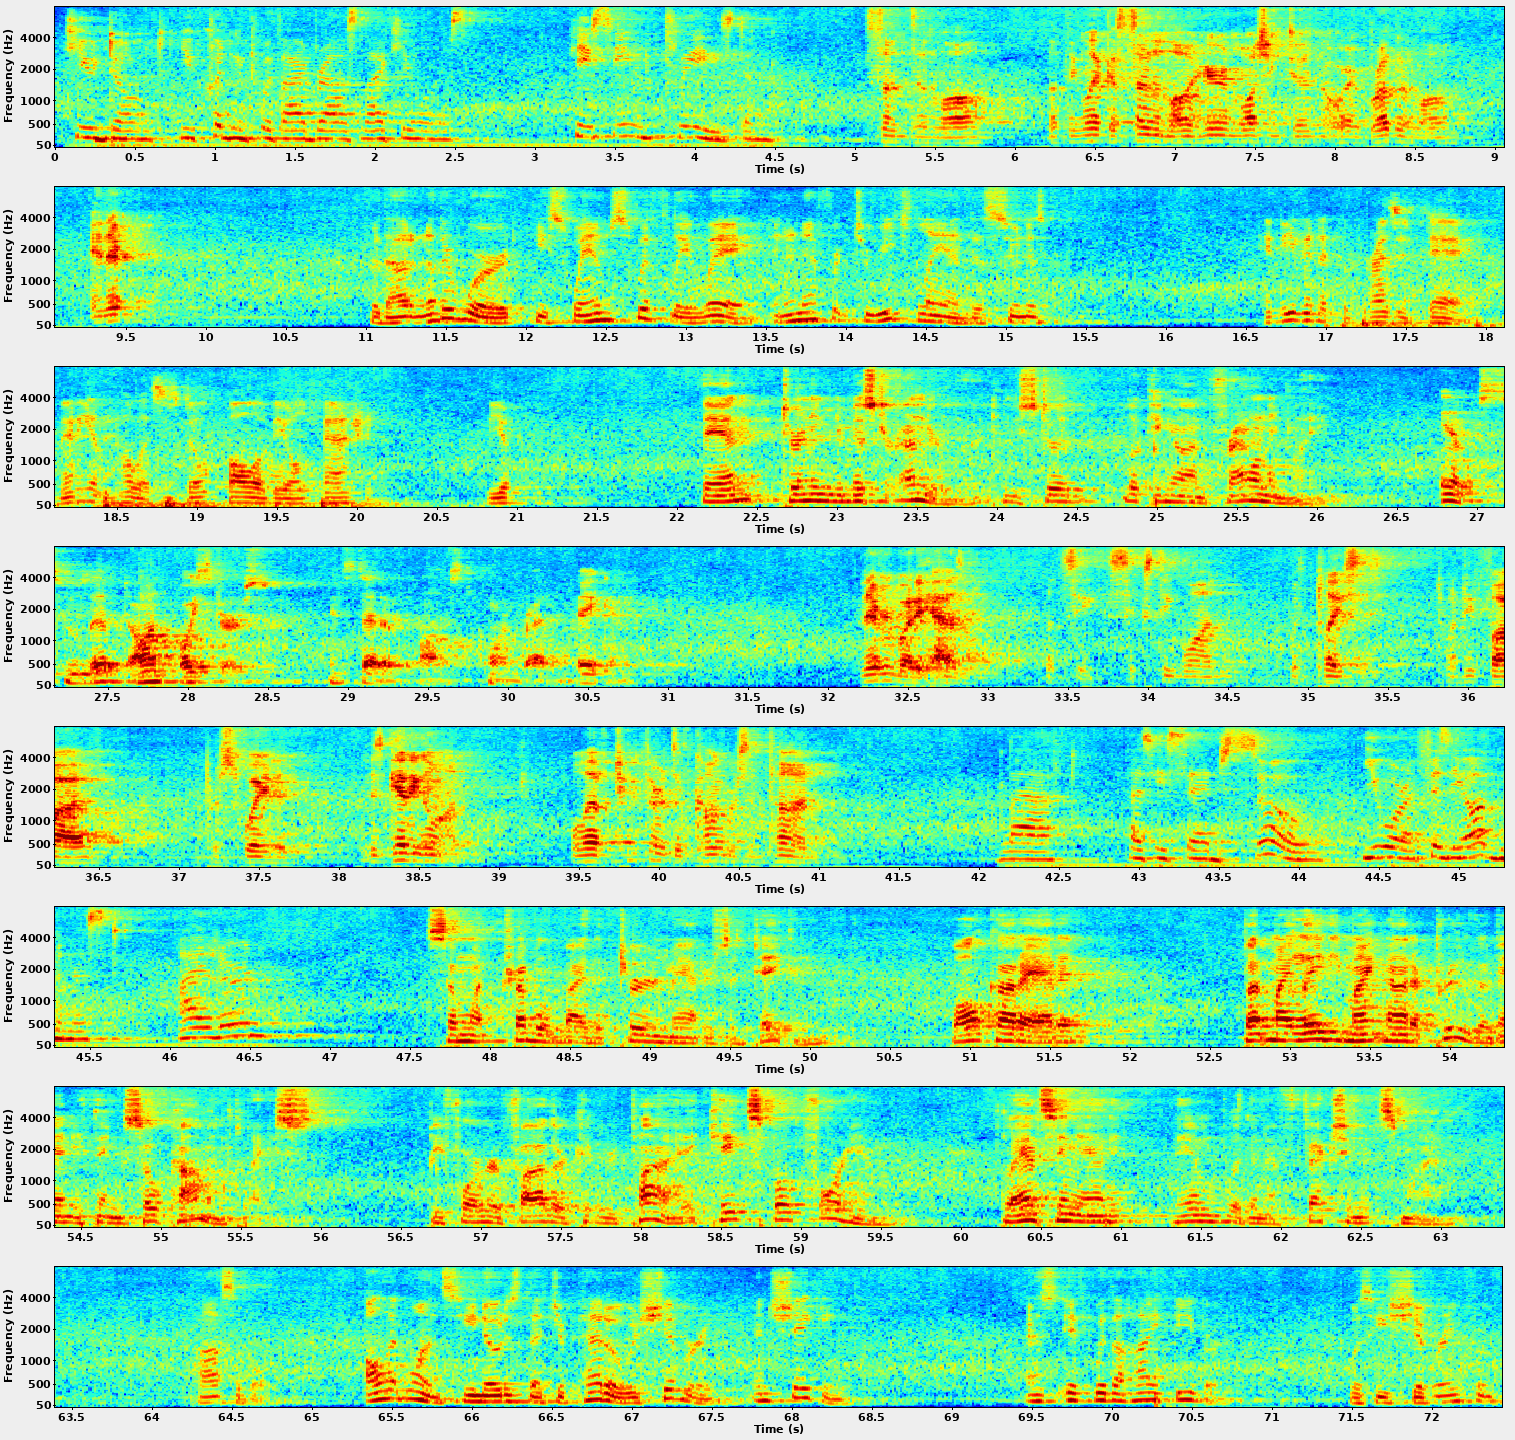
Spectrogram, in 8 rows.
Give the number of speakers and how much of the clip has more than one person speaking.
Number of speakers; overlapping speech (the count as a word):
six, no overlap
